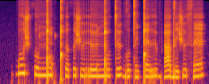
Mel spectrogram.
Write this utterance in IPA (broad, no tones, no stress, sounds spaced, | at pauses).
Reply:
ɓ o ʃ θ o ŋ͡ǃ õ ʔ ǃʰ ə θ ə ʃ ʉ r ø ŋ͡ǃ u t ø ɡ o t ẽ ǃ ɛ r ʉ b ʔ a d e ʃ ʉ s ɛ̃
